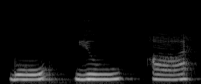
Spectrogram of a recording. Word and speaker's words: hour: shorthand is overhand h o u r over h a nd hand h is silent here so our hand the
